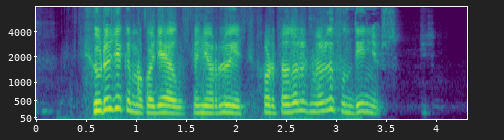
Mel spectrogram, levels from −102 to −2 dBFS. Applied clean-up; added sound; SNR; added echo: neural separator model SepFormer DNS4.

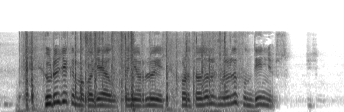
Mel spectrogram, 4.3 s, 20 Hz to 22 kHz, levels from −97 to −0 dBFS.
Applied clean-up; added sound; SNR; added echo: none; Crack; 5 dB; none.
